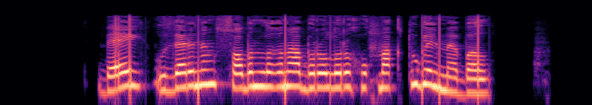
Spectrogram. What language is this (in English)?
Bashkir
